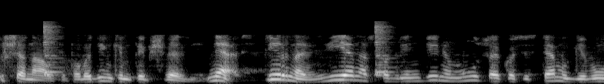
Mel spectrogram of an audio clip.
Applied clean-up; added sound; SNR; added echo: classical method WPE with log-MMSE.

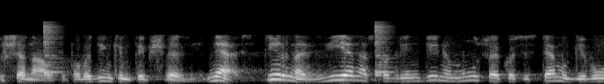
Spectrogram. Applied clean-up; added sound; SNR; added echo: none; Cowbell; 14 dB; reverberation time 0.6 s.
